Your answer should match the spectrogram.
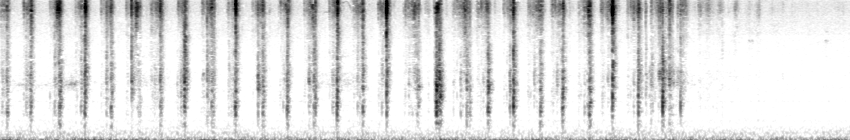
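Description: Tarot card deck being shuffled by hand: a quick, even run of card slaps and riffles, about five a second, that stops about seven seconds in.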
